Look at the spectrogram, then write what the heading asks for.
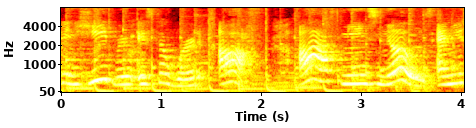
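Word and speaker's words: אף: An interesting word in Hebrew is the word af. Af means nose, and you spell that with an aleph and a Fe Sofit.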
